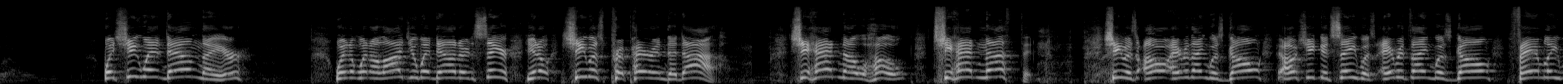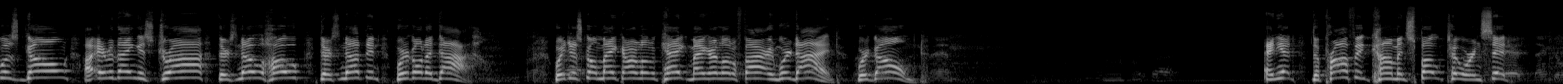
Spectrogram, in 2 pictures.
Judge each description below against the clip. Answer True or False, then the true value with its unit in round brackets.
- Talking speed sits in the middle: True (160 wpm)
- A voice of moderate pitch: False (280 Hz)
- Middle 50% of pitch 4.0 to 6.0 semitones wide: False (3.3 semitones)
